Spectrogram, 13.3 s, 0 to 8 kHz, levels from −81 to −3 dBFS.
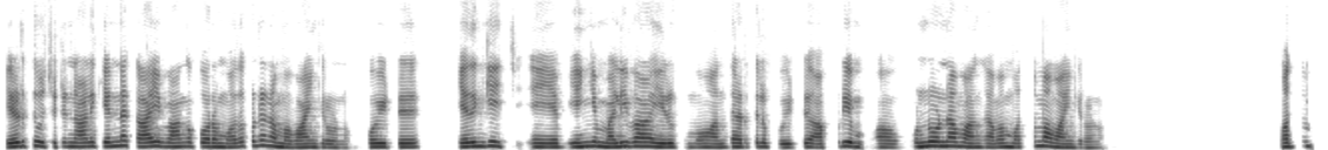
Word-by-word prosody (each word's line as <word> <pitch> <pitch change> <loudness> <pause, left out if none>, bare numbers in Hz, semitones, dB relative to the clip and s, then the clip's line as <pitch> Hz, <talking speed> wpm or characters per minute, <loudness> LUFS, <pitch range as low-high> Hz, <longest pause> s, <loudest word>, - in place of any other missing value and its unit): எடுத்து 235 +3 +1
வச்சிட்டு 215 0 -4
நாளைக்கு 220 +1 0
என்ன 245 +3 +2 0.2
காய் 220 +3 +4
வாங்க 210 +1 +1
போறோம். 200 -2 +2
முதற்கொண்டு 250 +7 -2
நாம 190 -4 +2
வாங்கிடனும். 175 -2 -3 0.2
போயிட்டு 195 0 +1 0.6
எங்க, 225 +2 +2 0.9
எங்க 225 +3 +2
மலிவா 225 +3 +3 0.2
இருக்குமோ 185 -1 -3
அந்த 185 +2 -5
இடத்துல 200 +1 -4
போயிட்டு 180 +2 -3
அப்படியே 220 +6 0 0.7
ஒண்ணு 220 +3 +5
ஒண்ணா 235 0 +3
வாங்காம 190 0 0
மொத்தமா 235 +6 -1
வாங்கிரணும். 170 -2 -6 1.8
மொத்தம் 215 +3 -1
200 Hz, 115 wpm, -23 LUFS, 185-225 Hz, 1.8 s, ஒண்ணு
